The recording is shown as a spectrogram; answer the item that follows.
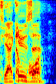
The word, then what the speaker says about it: Yakuza: Also, Yuzakuya, is that how you say it? – No, meets Animal Crossing. – No, Yakuza.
